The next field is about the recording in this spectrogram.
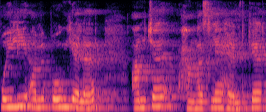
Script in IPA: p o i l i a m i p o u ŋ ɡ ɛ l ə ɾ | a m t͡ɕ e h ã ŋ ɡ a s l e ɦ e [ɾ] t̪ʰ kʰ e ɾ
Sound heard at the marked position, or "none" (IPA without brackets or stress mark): l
